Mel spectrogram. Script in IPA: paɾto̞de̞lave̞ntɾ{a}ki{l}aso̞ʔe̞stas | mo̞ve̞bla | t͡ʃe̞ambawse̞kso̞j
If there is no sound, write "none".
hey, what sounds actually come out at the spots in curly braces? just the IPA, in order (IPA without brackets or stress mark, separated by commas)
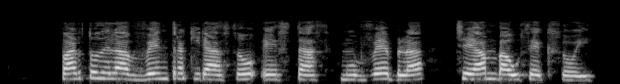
a, ɾ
